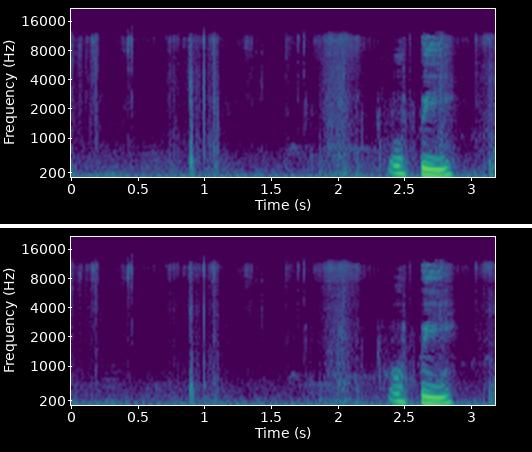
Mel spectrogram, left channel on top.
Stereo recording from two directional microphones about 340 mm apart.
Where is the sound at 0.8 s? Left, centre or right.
Centre.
